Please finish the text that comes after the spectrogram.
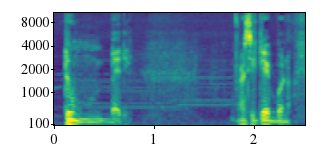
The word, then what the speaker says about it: Thunberg: hasta el final porque alguien decía que no se pronuncia así. A ver, que lo está diciendo un sueco, que no lo estamos diciendo nosotros. Estamos siguiendo el ejemplo de los suecos. Luego nos escribió incluso un oyente y nos decía cómo se pronunciaba. Nos puso un mensaje de WhatsApp y era así, era Greta Thunberg.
